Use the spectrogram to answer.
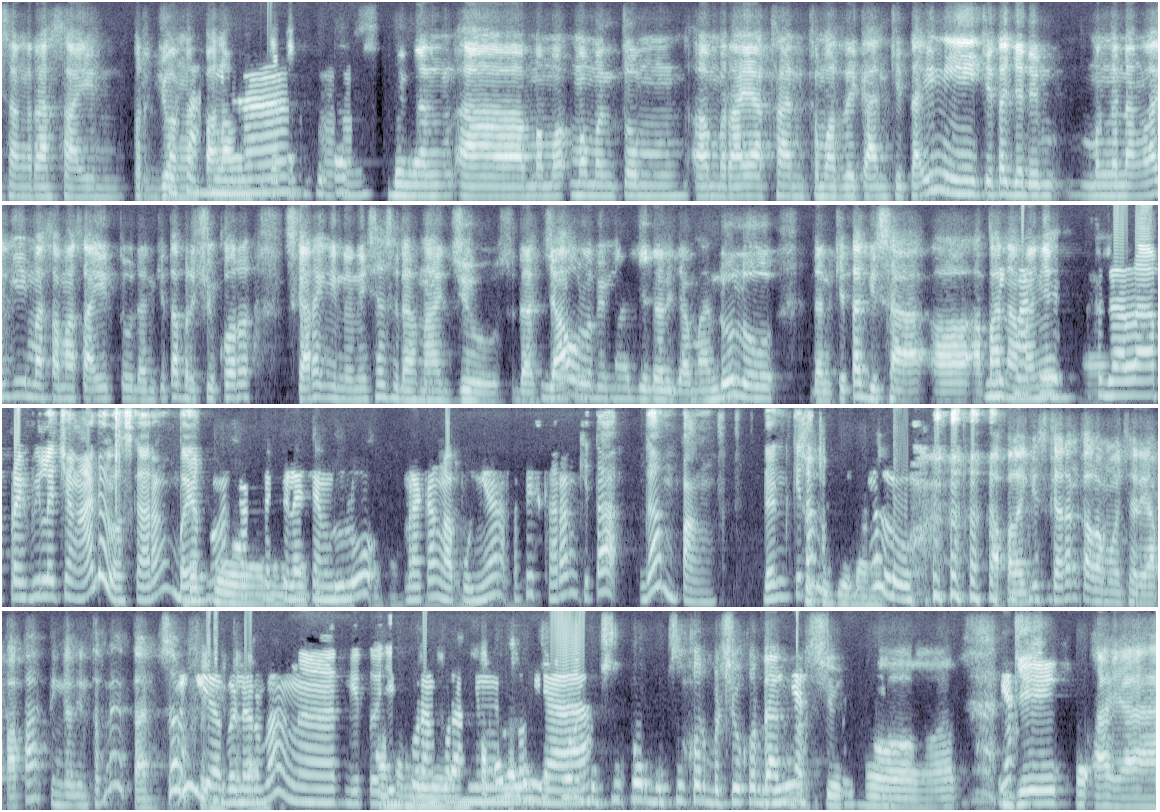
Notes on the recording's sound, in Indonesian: podcast kali ini direkam secara virtual loh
